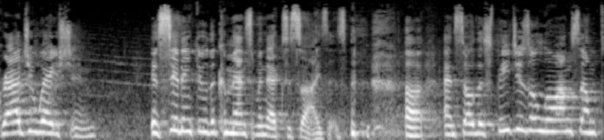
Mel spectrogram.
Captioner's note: laughing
